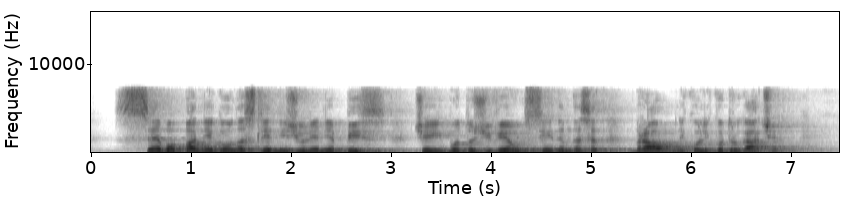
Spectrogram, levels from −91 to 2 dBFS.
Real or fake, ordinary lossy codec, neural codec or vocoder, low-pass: real; none; none; 7.2 kHz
